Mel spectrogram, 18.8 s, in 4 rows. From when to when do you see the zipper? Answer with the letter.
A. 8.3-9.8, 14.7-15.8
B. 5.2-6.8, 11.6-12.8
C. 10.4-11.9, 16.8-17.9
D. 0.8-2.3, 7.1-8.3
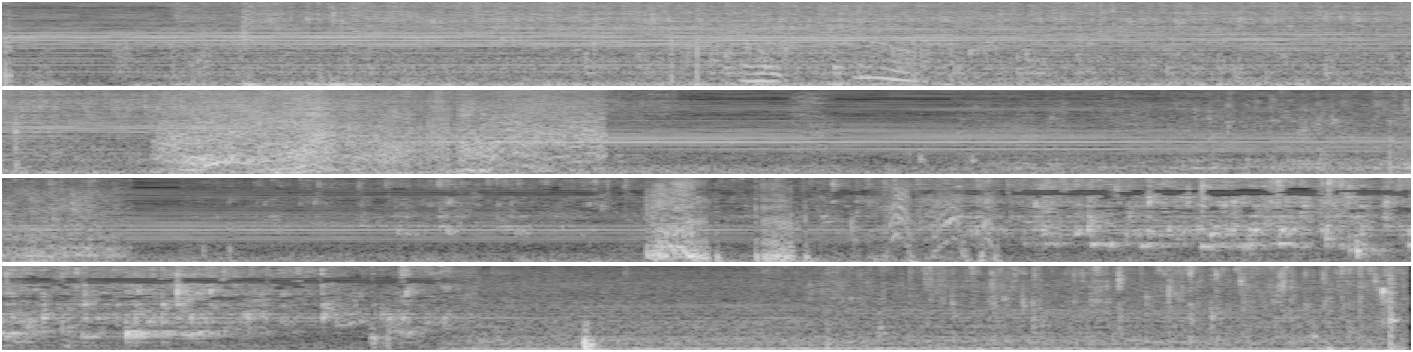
B.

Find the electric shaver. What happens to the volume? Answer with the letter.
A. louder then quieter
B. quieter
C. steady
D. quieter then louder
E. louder
B.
